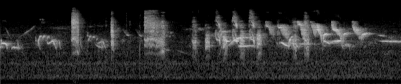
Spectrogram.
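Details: House wren giving a quieter, chattering string of sharp high notes that speeds up into a dense, bubbly trill toward the end.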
